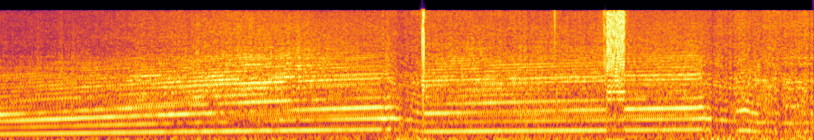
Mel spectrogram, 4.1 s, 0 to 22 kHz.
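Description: Triumph Street Triple 675's inline three-cylinder engine, fitted with an SC-Project aftermarket exhaust, pulling hard on the throttle. The engine note climbs steadily, drops with an upshift about two seconds in, then climbs again and drops once more near the end.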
